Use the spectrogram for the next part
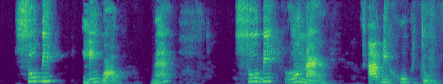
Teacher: Eu pronuncio o B e o R separado, dá para perceber essa diferença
